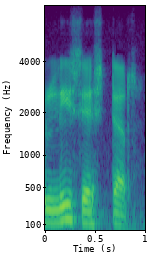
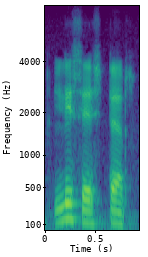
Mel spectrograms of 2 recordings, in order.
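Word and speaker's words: Leicester: Little master कहा जाता है इनको, तो लिटिल मास्टर की जगह सा लगा दीजिए, मास्टर के माँ को हटा के सा लगा दीजिए, लिटिल सास्टर। और जल्दी से पढ़ेंगे तो लीसेस्टर, टा साइलेंट कर दीजिए।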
